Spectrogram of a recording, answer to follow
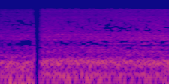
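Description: Steady outdoor background noise with a fluctuating low rumble, typical of wind on the microphone, broken by a split-second dropout to silence about half a second in.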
